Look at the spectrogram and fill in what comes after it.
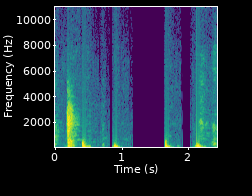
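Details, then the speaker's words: Simulated slow heartbeat from an anatomy app's beating-heart model with adjustable beats per minute, set to a slow rate: soft, low, widely spaced thumping heart sounds. "I don't know if you can hear the sound but there is the heartbeat sound you can adjust the beats per minute so obviously this is this is pretty slow"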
